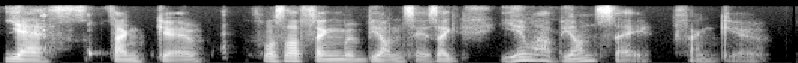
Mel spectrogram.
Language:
English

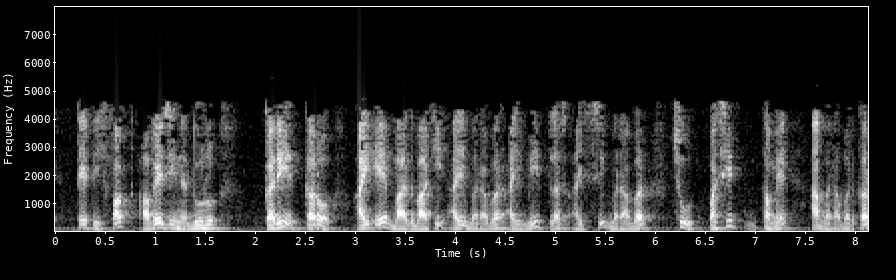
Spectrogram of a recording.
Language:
Gujarati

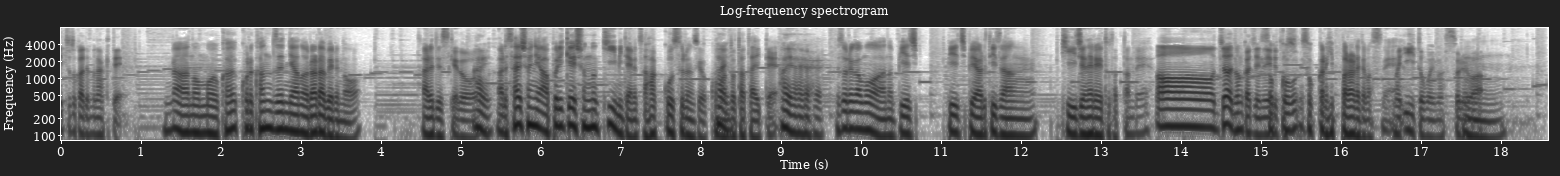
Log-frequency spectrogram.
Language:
Japanese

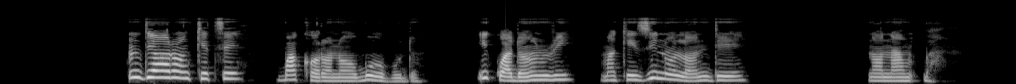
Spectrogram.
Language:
Igbo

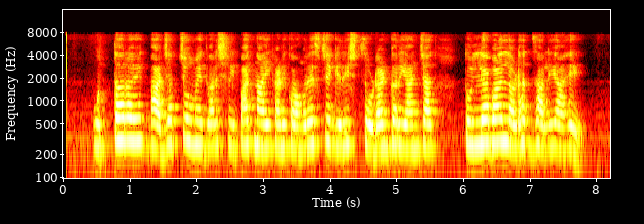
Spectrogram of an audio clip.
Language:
Marathi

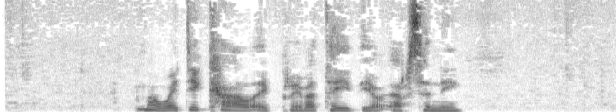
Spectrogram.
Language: Welsh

